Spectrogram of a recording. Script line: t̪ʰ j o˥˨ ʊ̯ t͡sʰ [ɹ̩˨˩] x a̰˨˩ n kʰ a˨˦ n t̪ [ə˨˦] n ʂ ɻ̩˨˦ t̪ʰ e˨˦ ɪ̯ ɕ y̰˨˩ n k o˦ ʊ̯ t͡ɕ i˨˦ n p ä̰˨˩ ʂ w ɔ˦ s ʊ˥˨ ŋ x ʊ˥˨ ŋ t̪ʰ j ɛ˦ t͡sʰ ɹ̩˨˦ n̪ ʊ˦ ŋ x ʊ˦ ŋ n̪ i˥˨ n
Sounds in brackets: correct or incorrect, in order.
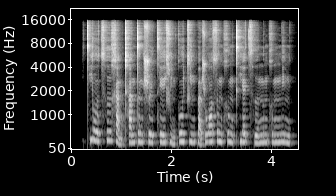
incorrect: ɹ̩˦, correct

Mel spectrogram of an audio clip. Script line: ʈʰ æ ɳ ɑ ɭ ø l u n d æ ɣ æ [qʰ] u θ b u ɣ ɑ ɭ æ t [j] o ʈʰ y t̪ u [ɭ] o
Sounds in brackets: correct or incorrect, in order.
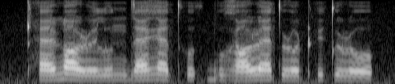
incorrect: t̪ʰ, incorrect: ɹ, correct

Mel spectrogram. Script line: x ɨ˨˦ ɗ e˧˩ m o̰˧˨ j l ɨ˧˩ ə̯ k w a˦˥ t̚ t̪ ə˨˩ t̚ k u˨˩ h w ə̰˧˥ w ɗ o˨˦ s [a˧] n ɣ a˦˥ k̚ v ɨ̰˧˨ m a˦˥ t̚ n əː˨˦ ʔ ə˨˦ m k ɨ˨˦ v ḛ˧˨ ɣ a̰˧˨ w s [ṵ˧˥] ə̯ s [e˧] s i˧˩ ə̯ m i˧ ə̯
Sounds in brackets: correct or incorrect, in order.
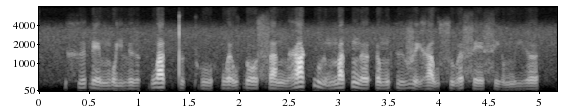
incorrect: a˨˩, correct, incorrect: e˨˦

